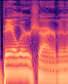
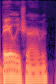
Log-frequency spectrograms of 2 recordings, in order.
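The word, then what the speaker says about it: Baylor Scheierman: Because while Jordan Walsh, I think, will have his his moments in the coming years, and I keep saying this wrong, Baylor Shireman, I kept saying Bailey Shireman, can be a role player off the bench at some point.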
